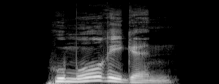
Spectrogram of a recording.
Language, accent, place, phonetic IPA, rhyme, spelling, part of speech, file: German, Germany, Berlin, [ˌhuˈmoːʁɪɡn̩], -oːʁɪɡn̩, humorigen, adjective, De-humorigen.ogg
- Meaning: inflection of humorig: 1. strong genitive masculine/neuter singular 2. weak/mixed genitive/dative all-gender singular 3. strong/weak/mixed accusative masculine singular 4. strong dative plural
